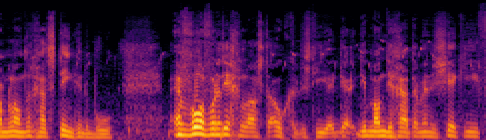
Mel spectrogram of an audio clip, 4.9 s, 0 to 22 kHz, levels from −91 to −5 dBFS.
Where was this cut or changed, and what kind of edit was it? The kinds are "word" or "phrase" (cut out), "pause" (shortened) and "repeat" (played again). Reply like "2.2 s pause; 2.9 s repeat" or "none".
2.2 s word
